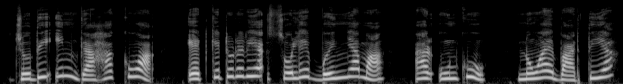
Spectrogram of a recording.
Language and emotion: Santali, fearful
